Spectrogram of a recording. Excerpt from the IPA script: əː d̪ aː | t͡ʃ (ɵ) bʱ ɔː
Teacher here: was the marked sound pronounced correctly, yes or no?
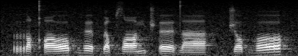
no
